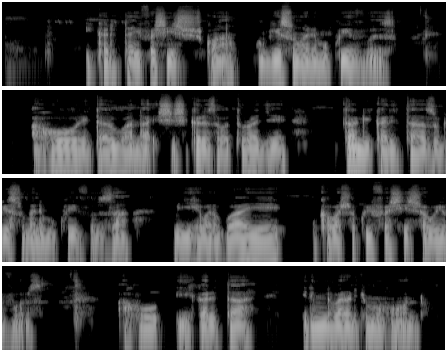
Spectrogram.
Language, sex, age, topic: Kinyarwanda, female, 25-35, finance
